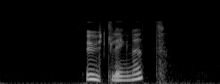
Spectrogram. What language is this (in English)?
Norwegian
